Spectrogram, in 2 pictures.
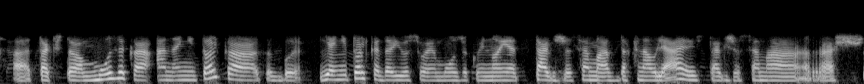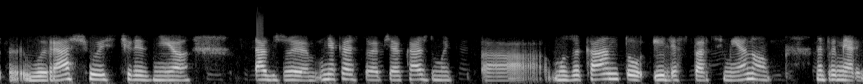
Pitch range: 190-225 Hz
